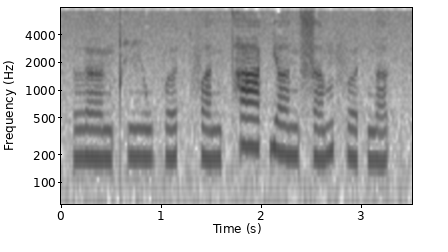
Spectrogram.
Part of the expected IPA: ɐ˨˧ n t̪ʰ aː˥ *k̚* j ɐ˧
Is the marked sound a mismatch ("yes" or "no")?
no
